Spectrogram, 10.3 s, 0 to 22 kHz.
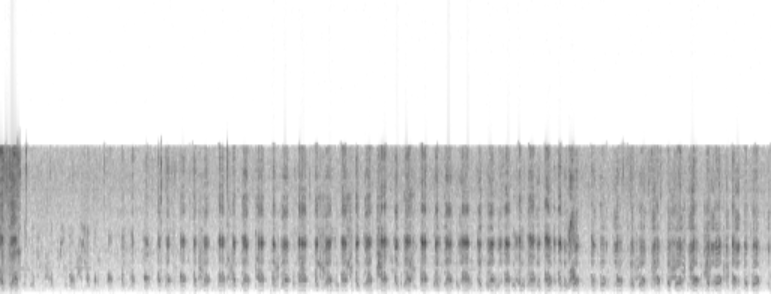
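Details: On a mountainside at evening in June 2018, a chukar partridge near a trap gives a long run of rough, clucking chuck notes, about two per second, rising in strength midway and steady throughout.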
